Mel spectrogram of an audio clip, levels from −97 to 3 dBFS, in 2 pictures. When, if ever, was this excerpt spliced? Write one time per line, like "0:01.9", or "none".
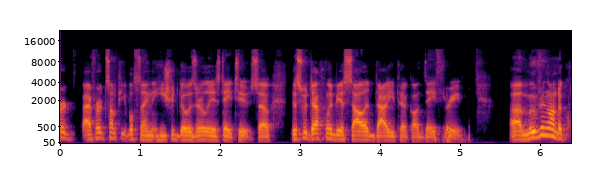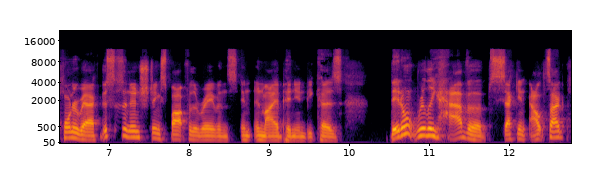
none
